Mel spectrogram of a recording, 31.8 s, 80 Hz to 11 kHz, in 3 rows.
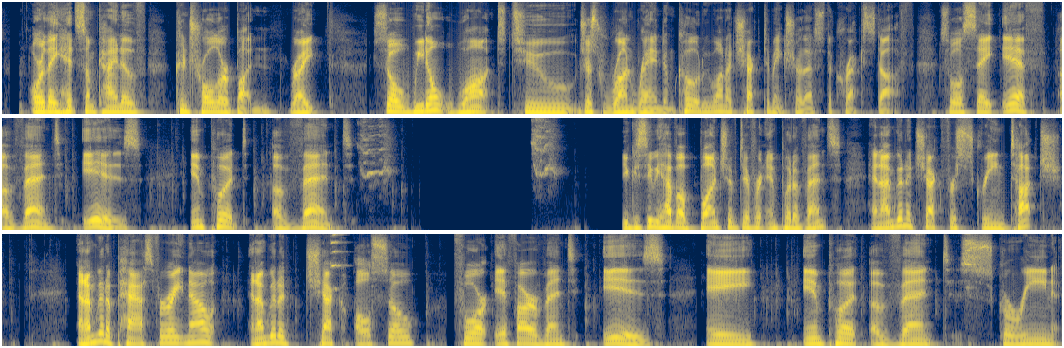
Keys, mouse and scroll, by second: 9.1-16.8 typing, 20.4 Down, 20.4 Return, 20.6-27.7 typing, 21.2 Return, 29.4-31.8 typing.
